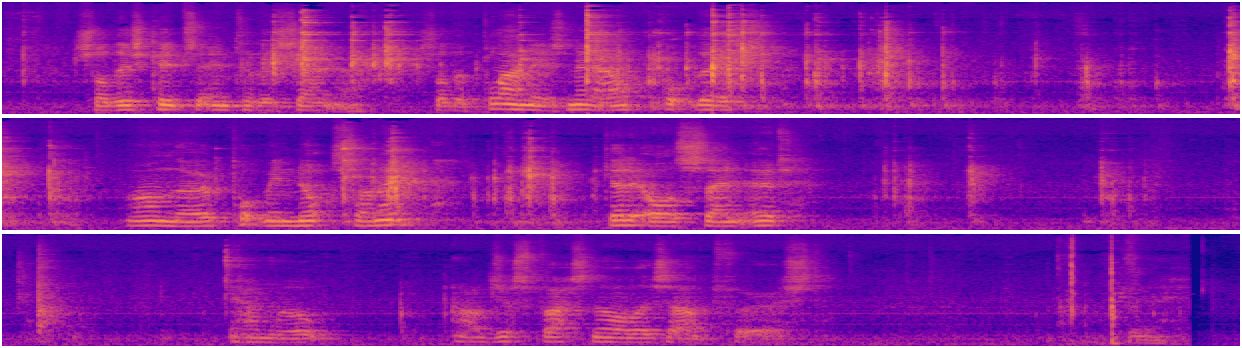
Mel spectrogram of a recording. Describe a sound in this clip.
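Metal parts clink and click.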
